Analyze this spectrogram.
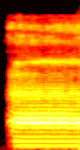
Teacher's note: এই হামজার উপরে যেহেতু খারা জবর আছে আমরা এই হামজাকে এক আলিফ টেনে পড়বো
